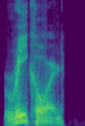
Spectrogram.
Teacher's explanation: record it's a noun like in I bought a record but when the stress is on the second syllable record it becomes a verb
